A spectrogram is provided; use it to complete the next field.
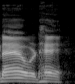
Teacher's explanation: उच्चारण जो है करते समय जीवा जो है ऊपर उठकर झटके के साथ जो है नीचे आती है, तो उनको भाई उत्क्षिप व्यंजन बोलते हैं।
